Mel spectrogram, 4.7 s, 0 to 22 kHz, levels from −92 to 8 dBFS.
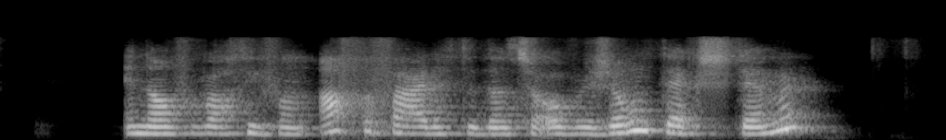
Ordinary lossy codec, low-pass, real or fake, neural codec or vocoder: AAC, 32 kbps; 7.2 kHz; fake; codec, 24 kHz, 0.5 kbps, DualCodec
